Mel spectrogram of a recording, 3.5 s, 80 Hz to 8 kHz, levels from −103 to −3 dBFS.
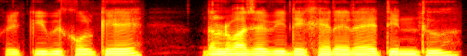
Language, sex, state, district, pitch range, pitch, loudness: Hindi, male, Arunachal Pradesh, Longding, 110-115 Hz, 110 Hz, -16 LUFS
